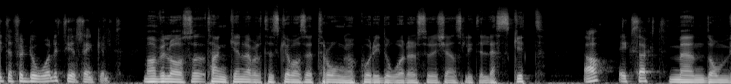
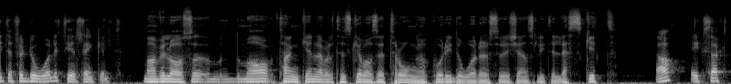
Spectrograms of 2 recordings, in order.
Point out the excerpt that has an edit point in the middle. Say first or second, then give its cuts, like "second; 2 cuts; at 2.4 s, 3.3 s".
first; 1 cut; at 2.0 s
